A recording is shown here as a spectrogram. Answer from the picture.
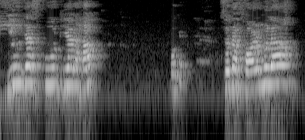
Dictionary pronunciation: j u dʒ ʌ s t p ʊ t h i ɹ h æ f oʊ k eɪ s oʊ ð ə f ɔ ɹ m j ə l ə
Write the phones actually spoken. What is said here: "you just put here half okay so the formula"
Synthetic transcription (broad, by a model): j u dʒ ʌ s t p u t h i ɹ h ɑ p oʊ k eɪ s oʊ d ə f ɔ ɹ m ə l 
